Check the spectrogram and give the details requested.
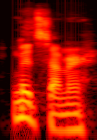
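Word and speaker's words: Midsommar: Uh Midsomar. Yeah, that midsummer. Mid. Isn't it pronounced differently though? Midsummer. Am I wrong? It's Midsummer.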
